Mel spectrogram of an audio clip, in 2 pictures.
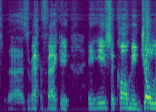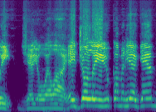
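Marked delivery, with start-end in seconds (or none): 4.5-6.3 raised-pitch, put-on Italian accent. Recalling a man from Sicily who called the speaker Jolie, in his Italian accent. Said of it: "he never quite lost his Italian accent".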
